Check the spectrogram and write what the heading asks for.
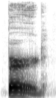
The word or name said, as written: bird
